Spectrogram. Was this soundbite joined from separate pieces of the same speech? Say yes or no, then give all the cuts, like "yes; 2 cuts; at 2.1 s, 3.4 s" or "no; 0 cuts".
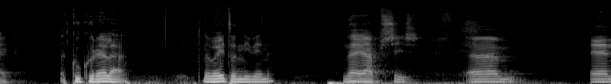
yes; 1 cut; at 2.0 s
